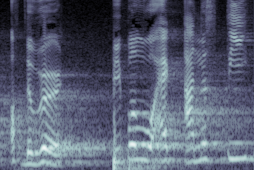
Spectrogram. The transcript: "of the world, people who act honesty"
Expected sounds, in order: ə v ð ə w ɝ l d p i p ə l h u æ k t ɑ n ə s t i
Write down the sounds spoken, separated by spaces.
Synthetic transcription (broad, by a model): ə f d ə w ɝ d p i p ə l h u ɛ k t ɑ n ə s t i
